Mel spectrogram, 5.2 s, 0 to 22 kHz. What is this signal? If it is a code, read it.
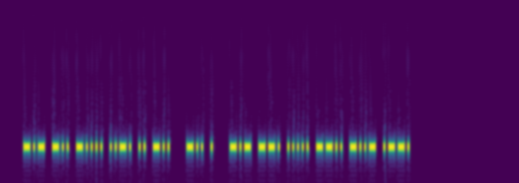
Morse code, heard as a keyed tone, about 52 wpm, 700 Hz. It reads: KD6FID DE KG5ZXP
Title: USA Callsign DE Callsign - 6 Characters - 50wpm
